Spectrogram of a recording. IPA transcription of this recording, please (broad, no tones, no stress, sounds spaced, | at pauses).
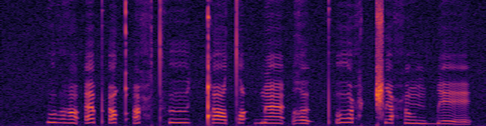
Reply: k͡p u ɦ ɑ̃ ʔ æ pʼ ø qʼ æ̃ ħ tʰ ɯː ǃ ø tˤ i ʔ ɡ͡b æ̃ː ʔ ʁ ɯ ʔ pʼ oː ħ ǁ i ħ ũ ɡ͡b e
